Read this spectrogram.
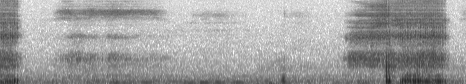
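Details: Sleeping dog, eye open and nose twitching as it sleeps: rough snoring snorts with a loud snuffling burst near the end, ordinary snoring.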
